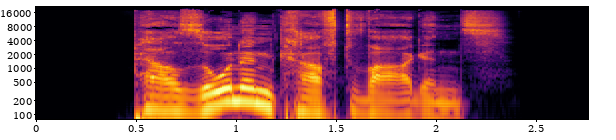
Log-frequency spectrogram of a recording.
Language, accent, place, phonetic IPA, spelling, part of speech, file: German, Germany, Berlin, [pɛʁˈzoːnənˌkʁaftvaːɡn̩s], Personenkraftwagens, noun, De-Personenkraftwagens.ogg
- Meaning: genitive of Personenkraftwagen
